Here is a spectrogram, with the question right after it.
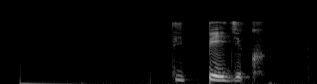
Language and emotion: Russian, angry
